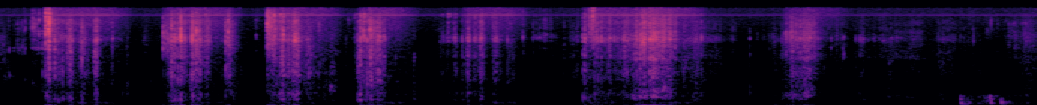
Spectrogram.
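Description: Loud crunching of a crispy pork-flavored snack with long curved pieces, with repeated sharp bites and chews coming in irregular bursts, no talking over it.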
